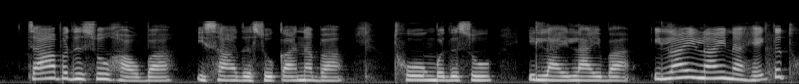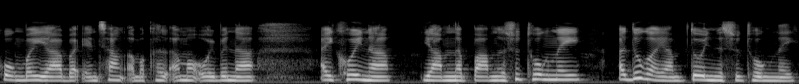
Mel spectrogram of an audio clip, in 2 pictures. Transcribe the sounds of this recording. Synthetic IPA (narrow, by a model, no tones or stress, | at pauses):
t͡ʃabɐdɐsuɦawbɐ | isadɐsukanɐbɐ | tʰoŋbɐdɐsu | ilajlajbɐ | ilajlajnɐɦek̚tɐtʰoŋbɐjabɐʔensaŋɐ̰mɐkʰɐlʔɐ̰mɐʔojbɐnɐ | ɐjkʰojnɐ | jamnɐpamnɐsutʰoŋnɐj | ɐduɡɐjamtojnɐsutʰoŋnɐj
